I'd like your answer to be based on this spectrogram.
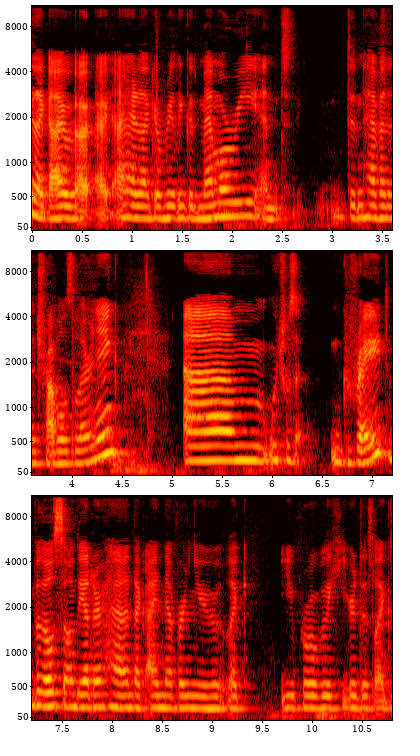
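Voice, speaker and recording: A woman talks through a casual livestream into her phone. Her mid-pitched voice has a gravelly fry at the ends of phrases. She rambles, full of fillers and restarts. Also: fairly bright tone. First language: Polish. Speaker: career coach hosting a live stream. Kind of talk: casual live-stream monologue.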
